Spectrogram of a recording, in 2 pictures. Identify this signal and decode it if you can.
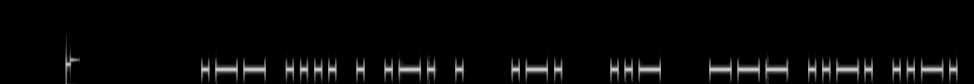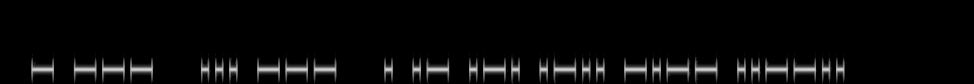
Morse code, heard as a keyed tone, about 17 wpm, 700 Hz. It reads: WHERE R U OFF TO SO EARLY?
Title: Sentences from Top 400 Words and Abbreviations 17wpm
